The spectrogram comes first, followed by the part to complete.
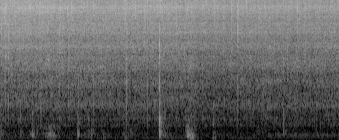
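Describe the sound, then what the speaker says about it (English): Onions sizzle steadily in a hot pan, caramelizing with a bit of sugar, a constant bright frying hiss broken by a few soft clicks and stirring knocks, close up with no talking. "the sugar helps to caramelize our onions a little faster"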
